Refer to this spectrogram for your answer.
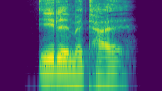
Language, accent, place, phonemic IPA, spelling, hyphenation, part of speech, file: German, Germany, Berlin, /ˈeːdl̩meˌtal/, Edelmetall, Edel‧me‧tall, noun, De-Edelmetall.ogg
- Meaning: noble metal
